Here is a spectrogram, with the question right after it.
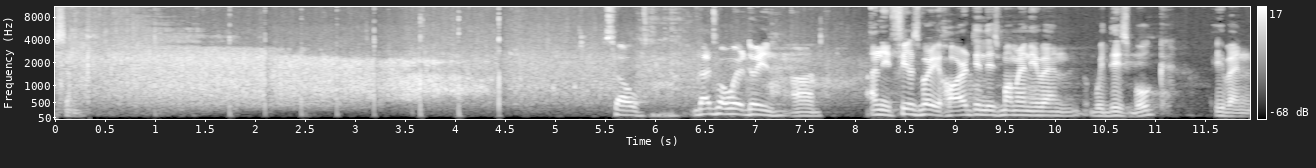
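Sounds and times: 
audience round of applause: 0.0s - 9.4s
speech: 5.6s - 11.9s.

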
